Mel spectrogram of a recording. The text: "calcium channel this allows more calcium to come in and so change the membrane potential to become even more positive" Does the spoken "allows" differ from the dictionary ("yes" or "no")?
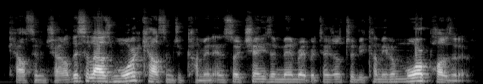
no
